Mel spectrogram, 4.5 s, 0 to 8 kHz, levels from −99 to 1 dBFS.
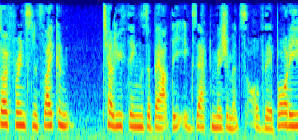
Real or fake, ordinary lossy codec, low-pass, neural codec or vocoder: real; MP3, 32 kbps; 7.2 kHz; none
